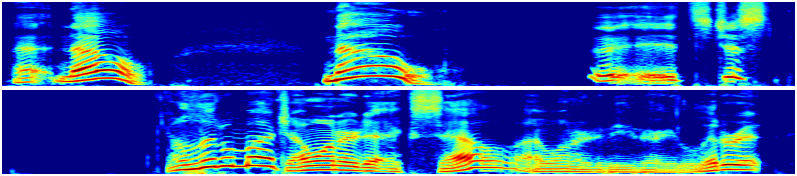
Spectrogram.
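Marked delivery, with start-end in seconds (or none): 0.3-5.4 high, squeaky protest; mock anguished refusal. Dad balking at daughter's homework, high mock anguish. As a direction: push the pitch way up as you object. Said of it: "and I'm thinking".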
